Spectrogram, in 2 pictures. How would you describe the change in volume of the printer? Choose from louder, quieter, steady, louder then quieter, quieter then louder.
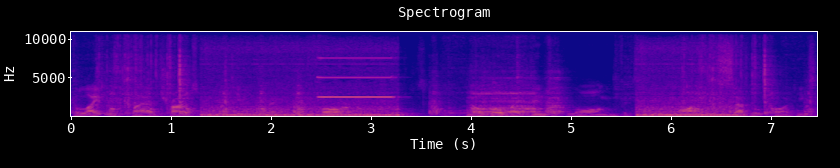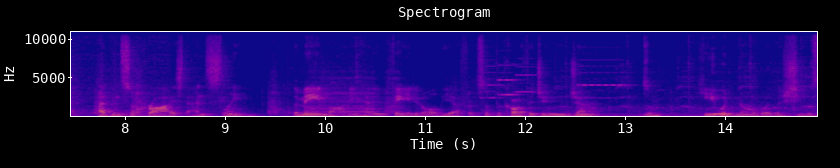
quieter.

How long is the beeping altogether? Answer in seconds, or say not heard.
5 s.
